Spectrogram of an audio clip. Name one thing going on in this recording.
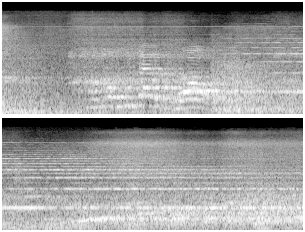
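A subway train pulls away with a rising electric whine.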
